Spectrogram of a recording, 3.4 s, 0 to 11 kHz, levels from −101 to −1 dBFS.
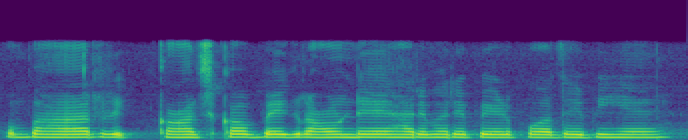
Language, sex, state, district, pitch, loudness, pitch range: Hindi, male, Madhya Pradesh, Bhopal, 230 Hz, -13 LUFS, 230-235 Hz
